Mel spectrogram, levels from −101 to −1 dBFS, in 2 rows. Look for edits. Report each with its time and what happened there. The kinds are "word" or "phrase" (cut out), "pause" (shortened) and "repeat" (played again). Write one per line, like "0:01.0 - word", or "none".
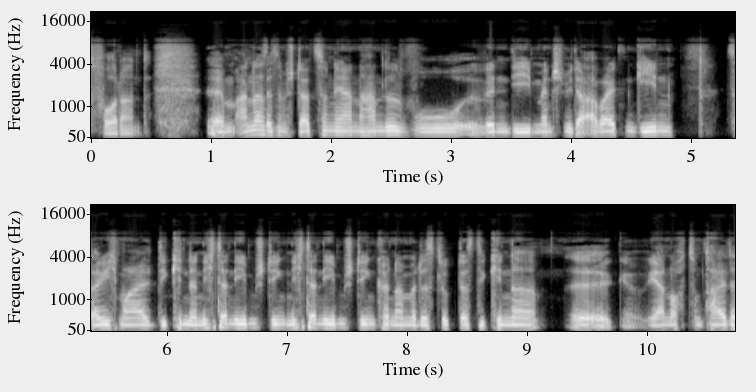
0:01.5 - word
0:05.9 - word
0:07.0 - repeat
